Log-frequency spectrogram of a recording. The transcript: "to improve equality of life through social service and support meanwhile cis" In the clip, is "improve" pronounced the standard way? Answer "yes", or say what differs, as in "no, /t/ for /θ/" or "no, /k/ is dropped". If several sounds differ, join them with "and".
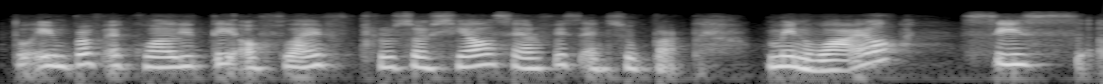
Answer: no, /f/ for /v/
